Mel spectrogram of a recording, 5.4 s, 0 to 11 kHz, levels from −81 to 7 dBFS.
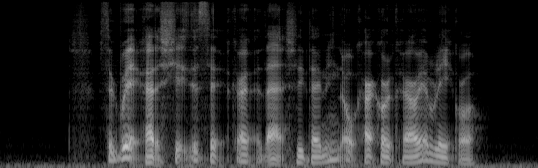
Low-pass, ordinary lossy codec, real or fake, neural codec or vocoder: none; none; fake; autoencoder, 22.05 kHz, a latent of 192 numbers a frame, VITS, trained on many speakers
